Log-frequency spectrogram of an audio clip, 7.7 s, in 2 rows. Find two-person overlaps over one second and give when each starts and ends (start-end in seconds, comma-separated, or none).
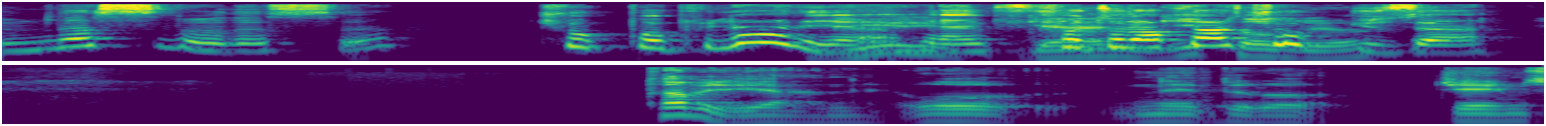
2.0-3.5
